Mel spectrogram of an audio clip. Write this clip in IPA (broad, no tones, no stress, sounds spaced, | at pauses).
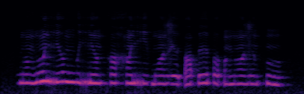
ɡ ɔ̃ ɡ ɔ̃ rʲ ɔ ŋ u rʲ ɔ̃ k ɒ h ɔ̃ rʲ ø b ɔ̃ z ø ʔ ɒ ʔ ø ʔ ɔ ʔ ɔ̃ ɡ ɔ̃ z õ k ũ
